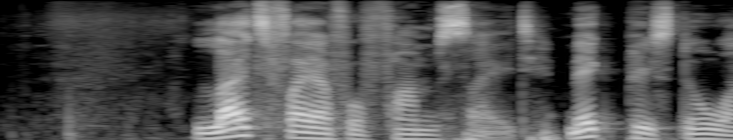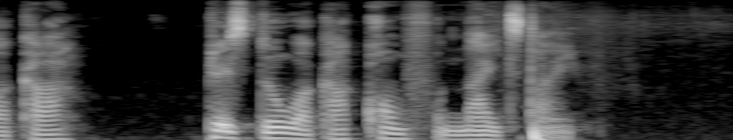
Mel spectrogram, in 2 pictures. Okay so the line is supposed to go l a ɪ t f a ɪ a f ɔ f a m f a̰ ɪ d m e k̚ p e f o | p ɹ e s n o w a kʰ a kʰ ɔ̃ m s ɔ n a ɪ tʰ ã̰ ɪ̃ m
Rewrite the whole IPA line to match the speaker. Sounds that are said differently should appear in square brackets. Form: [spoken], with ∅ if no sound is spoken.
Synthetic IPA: l a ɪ t f a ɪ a f ɔ f a m [s] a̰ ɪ d m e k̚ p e [s] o | p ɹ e s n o w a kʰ a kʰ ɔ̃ m [f] ɔ n a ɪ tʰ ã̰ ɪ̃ m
